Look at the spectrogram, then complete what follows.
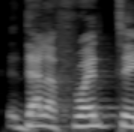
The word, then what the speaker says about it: de la Fuente: If you look at the Spain manager, how do you pronounce his name again? Who just won the Euros? De La Fuente.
